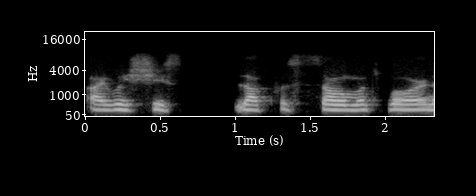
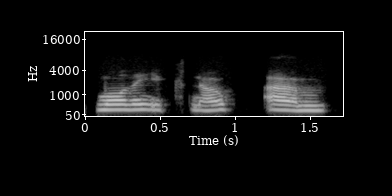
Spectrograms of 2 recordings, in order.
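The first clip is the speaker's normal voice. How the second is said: ordinary talk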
